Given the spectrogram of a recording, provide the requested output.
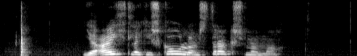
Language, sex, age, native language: Icelandic, male, 11, Icelandic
